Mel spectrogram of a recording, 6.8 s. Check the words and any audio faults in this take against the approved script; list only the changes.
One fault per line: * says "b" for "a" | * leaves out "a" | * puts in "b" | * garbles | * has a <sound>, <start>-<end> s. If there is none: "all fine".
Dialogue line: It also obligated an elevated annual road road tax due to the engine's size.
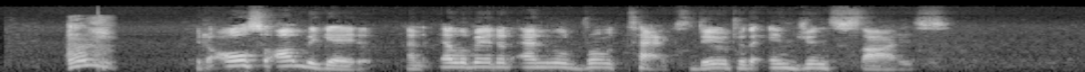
* has a sneeze, 0.4-0.7 s
* leaves out "road"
